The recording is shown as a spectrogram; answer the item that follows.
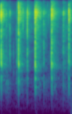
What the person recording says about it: you just shake it you can hear it has a little ball or something in it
